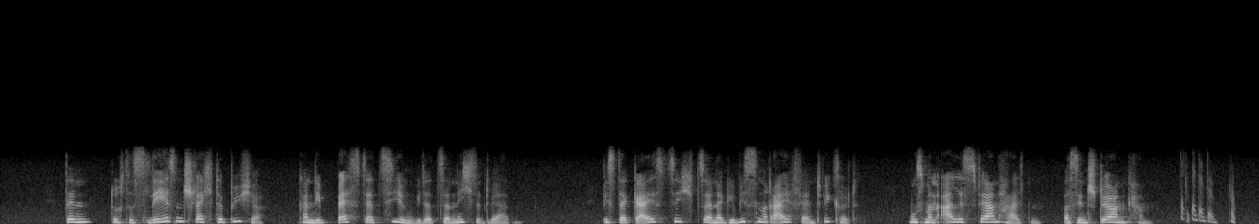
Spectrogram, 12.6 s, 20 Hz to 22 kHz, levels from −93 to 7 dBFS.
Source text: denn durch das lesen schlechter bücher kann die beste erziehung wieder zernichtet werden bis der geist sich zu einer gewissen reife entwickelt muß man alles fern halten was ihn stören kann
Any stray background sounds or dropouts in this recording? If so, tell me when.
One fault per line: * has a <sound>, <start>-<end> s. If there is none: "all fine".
* has a chirp, 11.8-12.4 s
